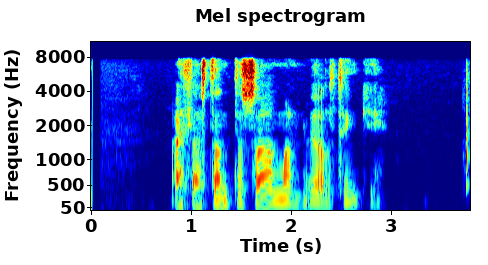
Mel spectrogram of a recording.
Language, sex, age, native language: Icelandic, male, 40-49, Icelandic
